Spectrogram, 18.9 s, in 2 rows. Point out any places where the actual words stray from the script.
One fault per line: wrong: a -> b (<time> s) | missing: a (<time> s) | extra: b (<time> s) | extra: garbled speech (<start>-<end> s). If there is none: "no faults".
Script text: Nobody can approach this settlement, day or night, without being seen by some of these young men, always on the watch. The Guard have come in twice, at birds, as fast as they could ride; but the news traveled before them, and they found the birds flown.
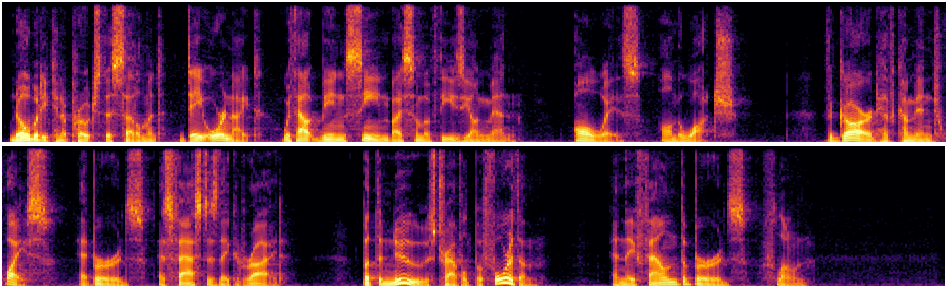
no faults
